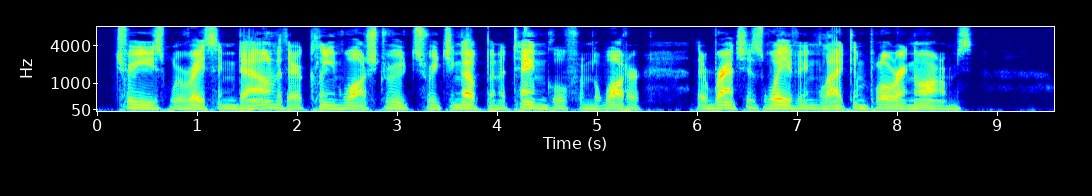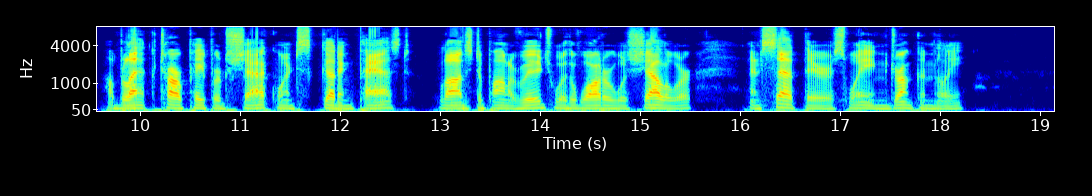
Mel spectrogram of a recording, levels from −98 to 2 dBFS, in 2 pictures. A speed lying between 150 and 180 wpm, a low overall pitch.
No: average, 140 wpm; low, 100 Hz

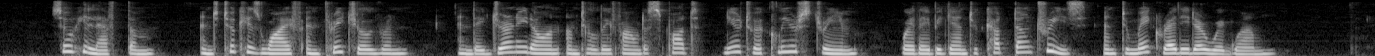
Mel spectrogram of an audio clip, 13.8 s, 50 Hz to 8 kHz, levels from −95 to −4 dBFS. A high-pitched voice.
Yes: high, 210 Hz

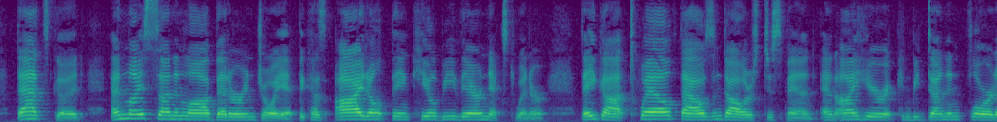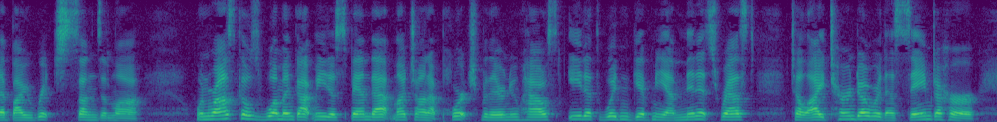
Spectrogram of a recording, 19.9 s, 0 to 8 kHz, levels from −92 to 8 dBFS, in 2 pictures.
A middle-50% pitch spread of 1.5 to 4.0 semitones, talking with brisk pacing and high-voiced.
Yes: average, 2.9 semitones; fast, 215 wpm; high, 195 Hz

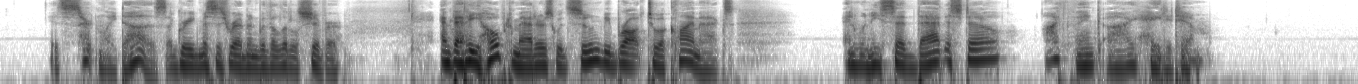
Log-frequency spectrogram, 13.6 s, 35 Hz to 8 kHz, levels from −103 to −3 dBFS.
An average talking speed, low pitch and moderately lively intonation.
Yes: average, 150 wpm; low, 120 Hz; average, 4.6 semitones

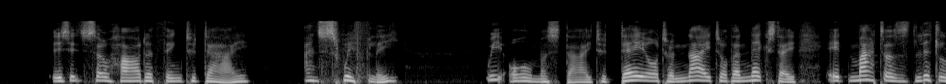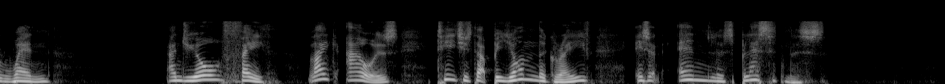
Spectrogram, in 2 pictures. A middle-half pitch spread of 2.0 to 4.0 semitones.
No: average, 5.3 semitones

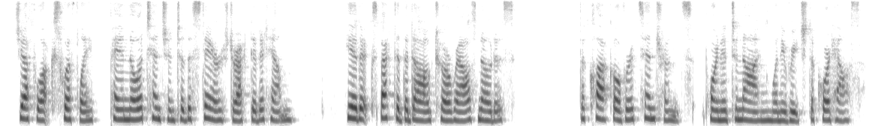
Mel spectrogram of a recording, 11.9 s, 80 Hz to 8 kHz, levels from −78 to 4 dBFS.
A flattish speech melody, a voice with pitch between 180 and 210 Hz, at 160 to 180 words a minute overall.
No: narrow, 2.3 semitones; high, 230 Hz; average, 170 wpm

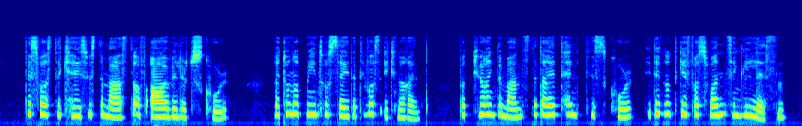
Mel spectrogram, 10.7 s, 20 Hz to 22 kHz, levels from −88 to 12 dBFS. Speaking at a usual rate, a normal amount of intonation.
No: fast, 215 wpm; average, 4.2 semitones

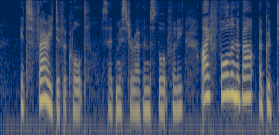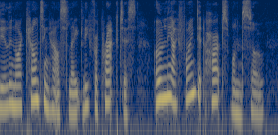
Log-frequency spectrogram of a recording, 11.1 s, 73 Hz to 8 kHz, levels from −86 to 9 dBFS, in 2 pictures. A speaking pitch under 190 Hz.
No: high, 200 Hz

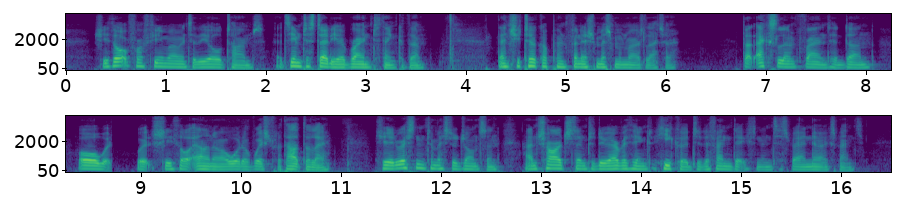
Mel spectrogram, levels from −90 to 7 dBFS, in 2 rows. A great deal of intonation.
No: average, 3.4 semitones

